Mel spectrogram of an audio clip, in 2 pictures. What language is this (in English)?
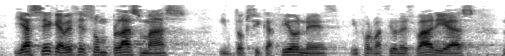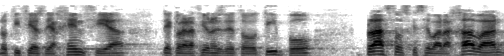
Spanish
